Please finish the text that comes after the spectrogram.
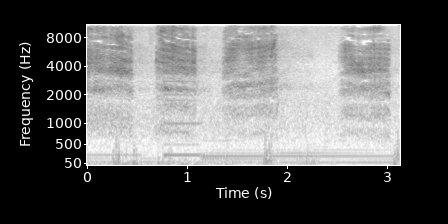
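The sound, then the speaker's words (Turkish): A white parrot perched on its swing screeches loudly in a run of harsh, raspy bursts, about four in quick succession, over a steady low hum. “Niye bağırıyorsa bu papağan da beyaz papağan. Şeye çıkmış salıncağın üzerine çıkır çıkır bağırıyor.”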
